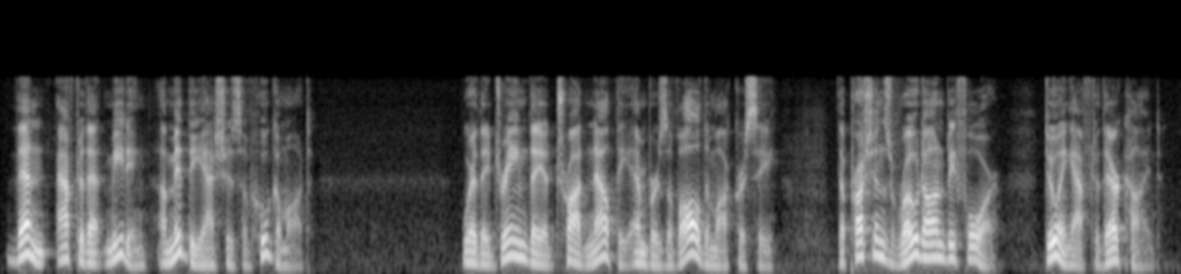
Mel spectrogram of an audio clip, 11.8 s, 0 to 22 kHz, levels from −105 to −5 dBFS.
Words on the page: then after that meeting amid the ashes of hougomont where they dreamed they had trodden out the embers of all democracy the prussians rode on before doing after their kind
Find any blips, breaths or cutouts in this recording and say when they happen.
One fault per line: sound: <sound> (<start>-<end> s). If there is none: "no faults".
no faults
